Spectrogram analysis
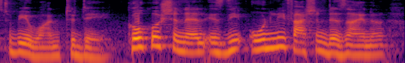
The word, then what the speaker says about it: Chanel: English word channel it's c-h-a-n-e-l with a single n and it's pronounced Chanel because CH is pronounced like sh in French Chanel is a French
